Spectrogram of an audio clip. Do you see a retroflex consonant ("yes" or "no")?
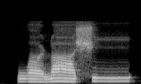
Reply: yes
